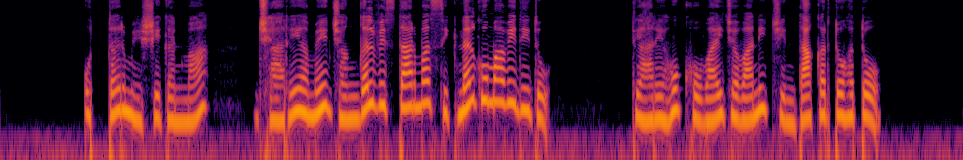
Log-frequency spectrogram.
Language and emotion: Gujarati, fearful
